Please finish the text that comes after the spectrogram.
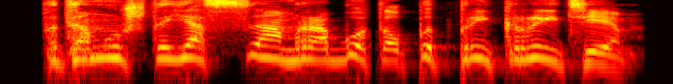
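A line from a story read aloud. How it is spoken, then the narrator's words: Nearly shouting. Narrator (Russian): Сяо Вон чуть ли не кричал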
